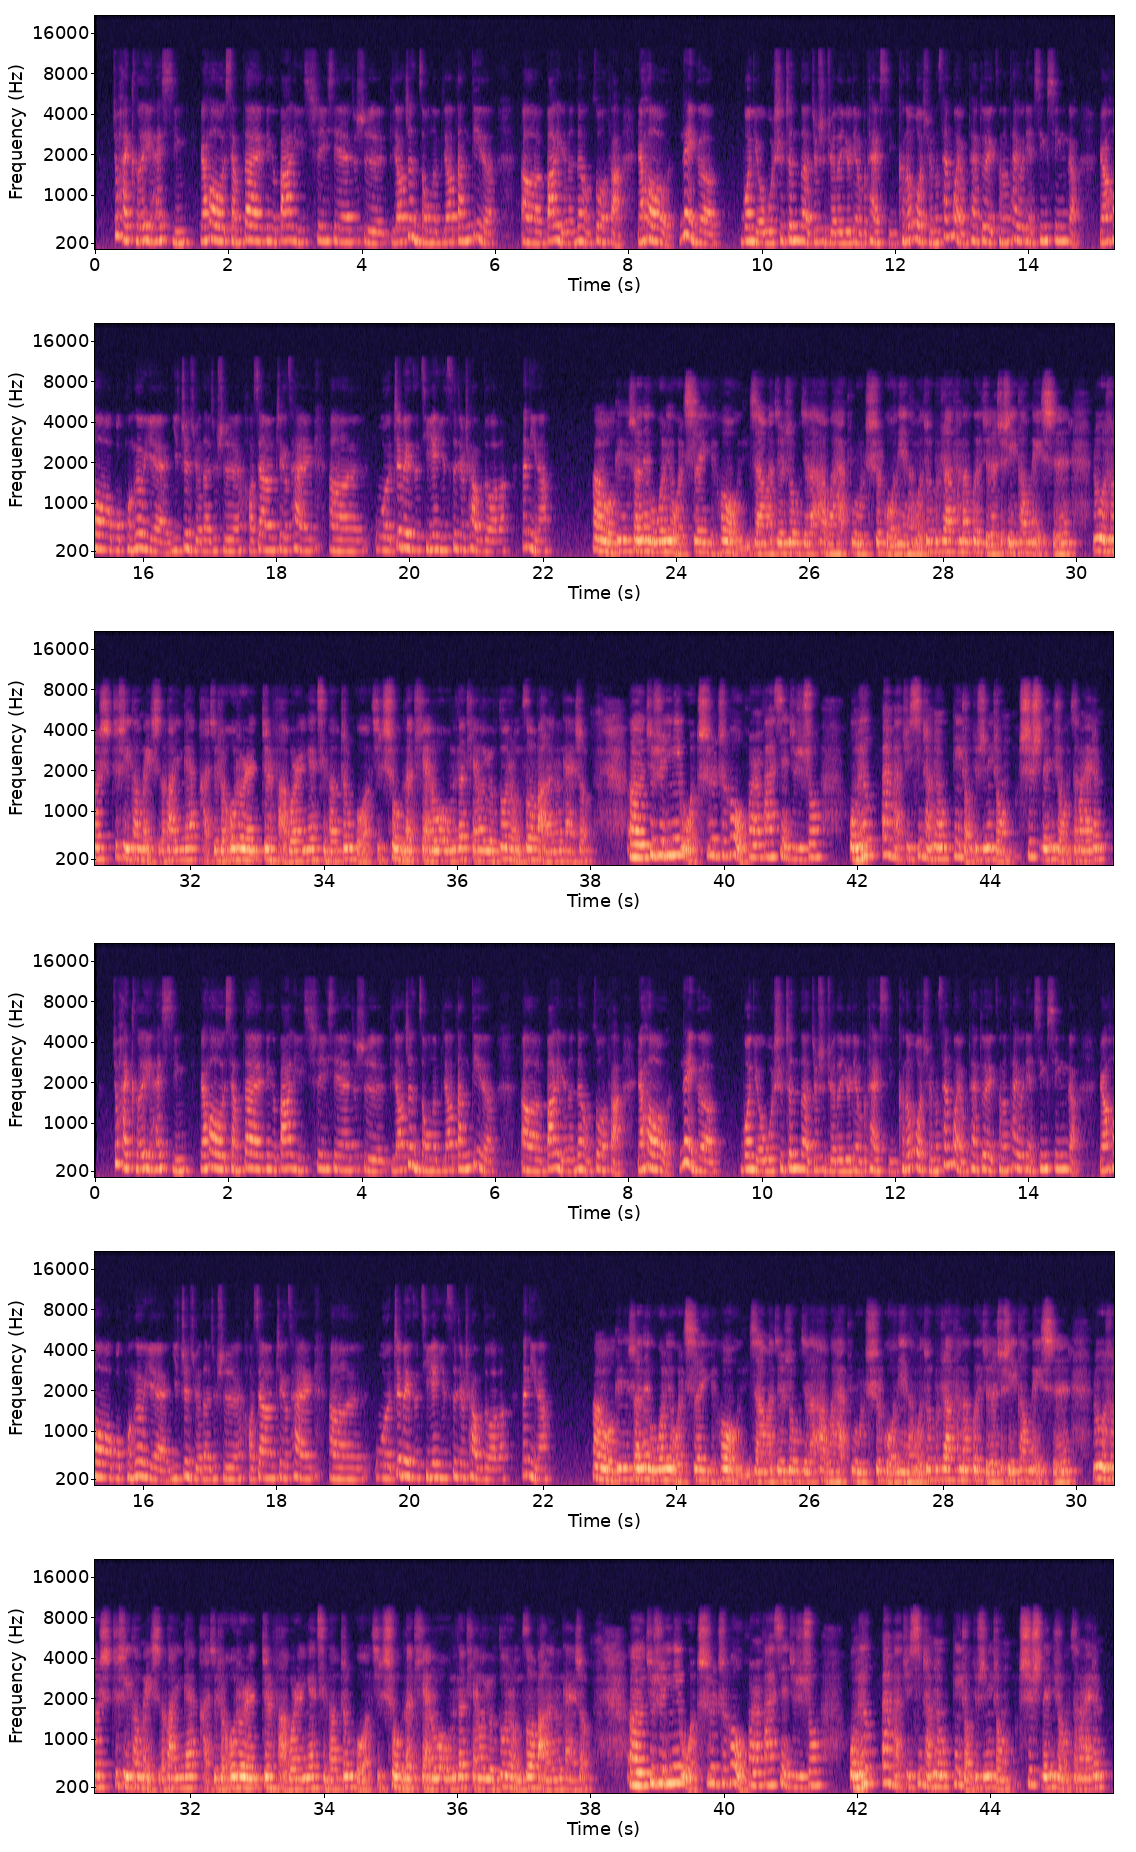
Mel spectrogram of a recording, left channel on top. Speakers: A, on the right; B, on the right.
A: 就还可以，还行。然后想在那个巴黎吃一些就是比较正宗的、比较当地的，呃，巴黎人的那种做法。然后那个蜗牛，我是真的就是觉得有点不太行，可能我选的餐馆也不太对，可能它有点腥腥的。然后我朋友也一致觉得，就是好像这个菜，呃，我这辈子体验一次就差不多了。那你呢？
B: 嗯，我跟你说，那个蜗牛我吃了以后，你知道吗？就是说，我觉得啊，我还不如吃国内呢。我就不知道他们会觉得这是一道美食。如果说是这是一道美食的话，应该把就是欧洲人，就是法国人，应该请到中国去吃我们的田螺。我们的田螺有多种做法的，能感受。嗯，就是因为我吃了之后，我忽然发现，就是说我没有办法去欣赏那种那种就是那种吃食的那种怎么来着，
